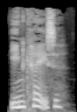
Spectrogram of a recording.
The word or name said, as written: indkredse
